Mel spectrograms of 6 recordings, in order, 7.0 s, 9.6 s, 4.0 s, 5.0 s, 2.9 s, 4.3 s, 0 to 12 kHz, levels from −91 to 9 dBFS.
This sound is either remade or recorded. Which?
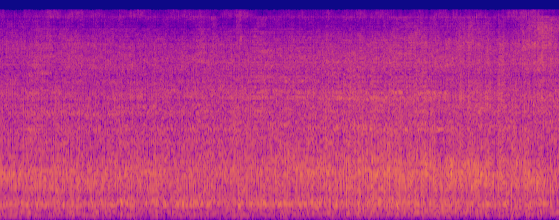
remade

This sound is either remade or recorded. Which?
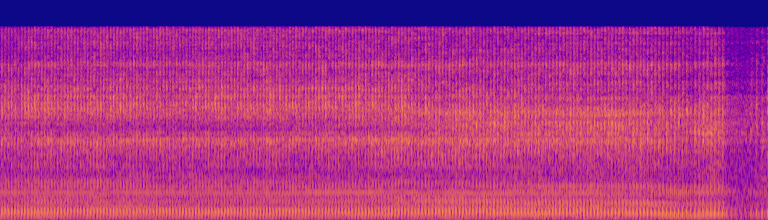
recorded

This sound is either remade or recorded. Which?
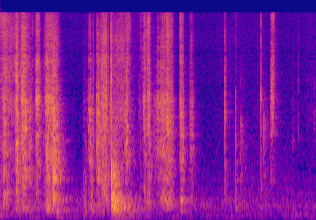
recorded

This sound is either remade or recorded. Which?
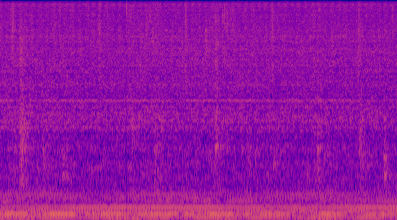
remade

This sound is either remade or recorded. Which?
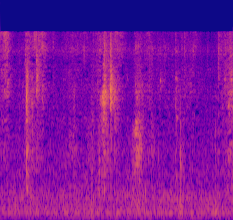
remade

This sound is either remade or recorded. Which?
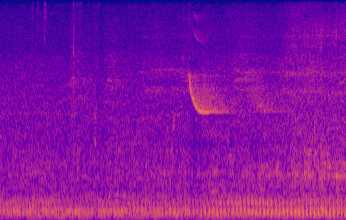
recorded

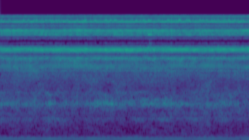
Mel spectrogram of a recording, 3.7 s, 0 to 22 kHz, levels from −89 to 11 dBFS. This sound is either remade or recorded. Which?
remade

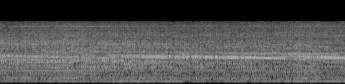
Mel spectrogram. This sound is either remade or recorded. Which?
recorded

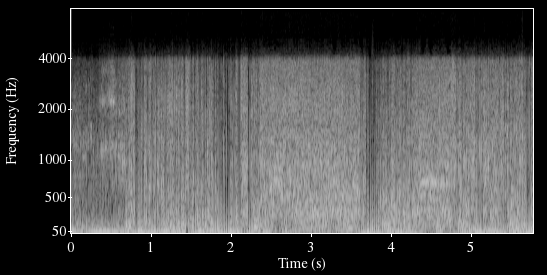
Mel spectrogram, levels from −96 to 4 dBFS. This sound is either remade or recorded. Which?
recorded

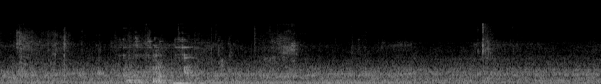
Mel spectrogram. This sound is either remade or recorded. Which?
recorded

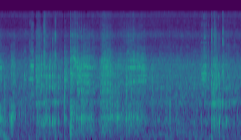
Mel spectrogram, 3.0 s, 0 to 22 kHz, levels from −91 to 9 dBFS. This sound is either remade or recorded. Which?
recorded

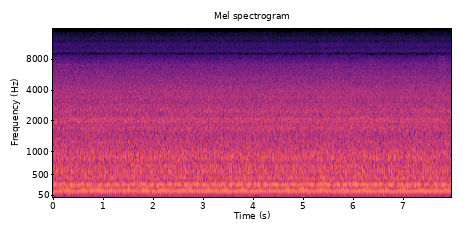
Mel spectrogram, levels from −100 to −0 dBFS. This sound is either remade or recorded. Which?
remade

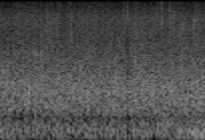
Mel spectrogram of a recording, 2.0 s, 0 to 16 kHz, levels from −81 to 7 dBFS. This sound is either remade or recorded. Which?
remade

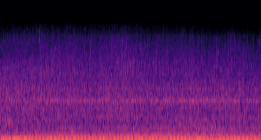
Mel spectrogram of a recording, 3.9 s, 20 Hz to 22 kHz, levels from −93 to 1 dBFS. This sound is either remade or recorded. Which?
recorded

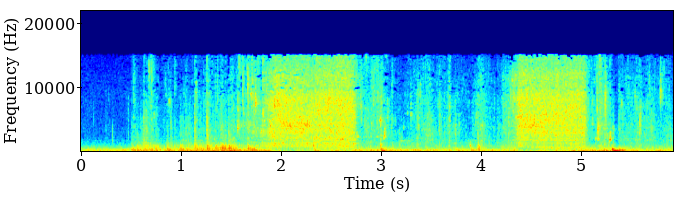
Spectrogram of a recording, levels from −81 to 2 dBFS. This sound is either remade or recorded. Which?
recorded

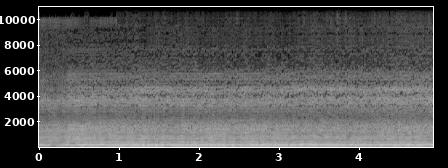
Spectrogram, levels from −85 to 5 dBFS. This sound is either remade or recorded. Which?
remade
